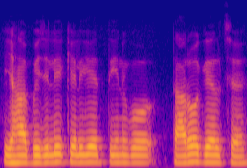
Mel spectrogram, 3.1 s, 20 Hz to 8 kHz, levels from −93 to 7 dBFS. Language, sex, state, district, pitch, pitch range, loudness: Hindi, male, Bihar, Begusarai, 130 Hz, 130-135 Hz, -16 LUFS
